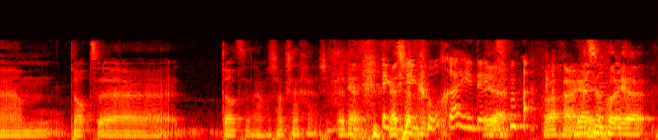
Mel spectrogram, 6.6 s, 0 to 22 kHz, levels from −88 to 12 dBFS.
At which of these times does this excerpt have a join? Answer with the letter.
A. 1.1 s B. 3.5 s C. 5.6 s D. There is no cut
B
